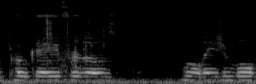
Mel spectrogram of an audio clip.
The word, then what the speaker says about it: poke: some poke or whatever and he's like it's poke it's pronounced poke and I'm like bro you're a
